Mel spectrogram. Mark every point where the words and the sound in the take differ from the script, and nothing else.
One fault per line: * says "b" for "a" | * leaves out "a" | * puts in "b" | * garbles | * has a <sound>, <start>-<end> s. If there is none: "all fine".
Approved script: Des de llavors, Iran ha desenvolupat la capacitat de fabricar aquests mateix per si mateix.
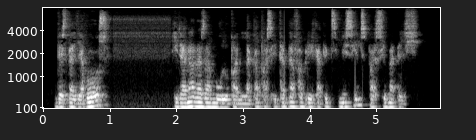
* says "míssils" for "mateix"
